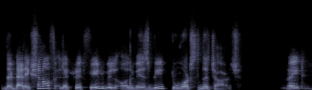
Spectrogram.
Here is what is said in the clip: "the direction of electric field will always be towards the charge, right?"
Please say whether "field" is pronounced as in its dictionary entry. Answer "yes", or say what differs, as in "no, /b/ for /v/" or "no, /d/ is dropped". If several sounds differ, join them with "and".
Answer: no, /l/ is dropped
